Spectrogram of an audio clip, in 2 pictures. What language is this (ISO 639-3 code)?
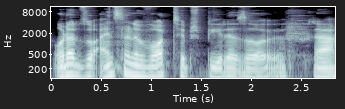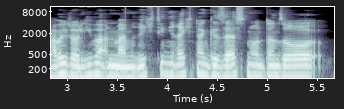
deu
